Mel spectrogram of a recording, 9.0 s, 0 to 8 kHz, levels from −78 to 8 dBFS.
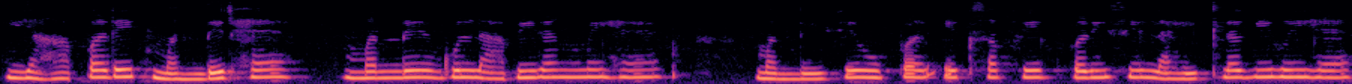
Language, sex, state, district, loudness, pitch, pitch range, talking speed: Hindi, female, Bihar, East Champaran, -16 LUFS, 245 Hz, 215-255 Hz, 140 wpm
